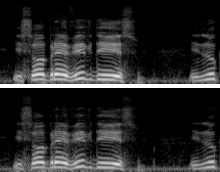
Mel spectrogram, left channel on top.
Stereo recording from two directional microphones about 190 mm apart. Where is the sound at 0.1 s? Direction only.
30° left (ahead or behind).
